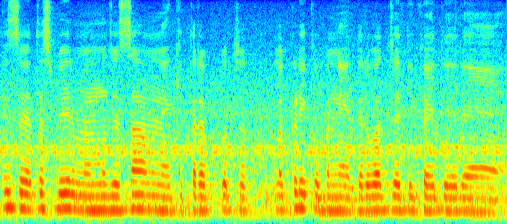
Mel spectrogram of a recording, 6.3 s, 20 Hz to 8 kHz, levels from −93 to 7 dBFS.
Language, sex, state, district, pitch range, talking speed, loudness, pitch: Hindi, male, Rajasthan, Bikaner, 135-145 Hz, 150 wpm, -14 LUFS, 140 Hz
